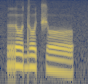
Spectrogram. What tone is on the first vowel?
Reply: low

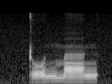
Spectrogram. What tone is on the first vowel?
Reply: rising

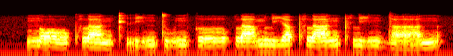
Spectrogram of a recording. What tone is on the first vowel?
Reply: low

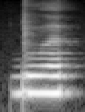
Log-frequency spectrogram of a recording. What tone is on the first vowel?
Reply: low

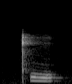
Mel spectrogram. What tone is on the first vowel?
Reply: low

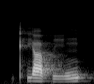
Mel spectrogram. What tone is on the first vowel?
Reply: falling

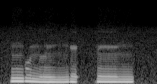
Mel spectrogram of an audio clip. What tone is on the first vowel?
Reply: falling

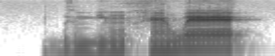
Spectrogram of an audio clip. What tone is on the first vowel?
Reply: low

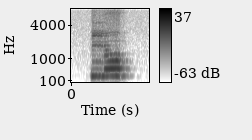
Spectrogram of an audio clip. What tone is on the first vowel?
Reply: falling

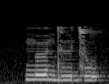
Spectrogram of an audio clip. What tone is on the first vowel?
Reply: high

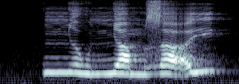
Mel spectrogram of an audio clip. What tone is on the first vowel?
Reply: low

